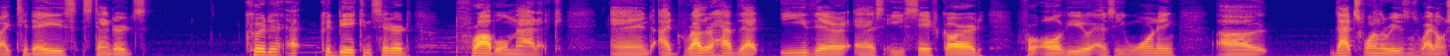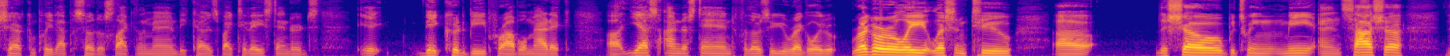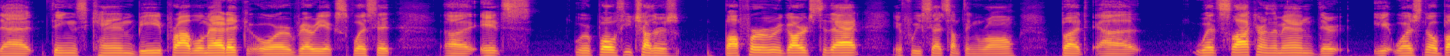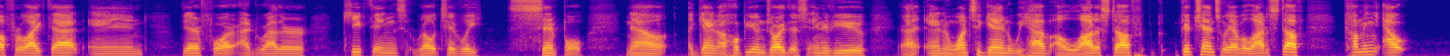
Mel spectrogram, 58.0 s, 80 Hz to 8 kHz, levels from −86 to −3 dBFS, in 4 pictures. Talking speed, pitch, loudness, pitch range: 150 wpm, 115 Hz, -19 LUFS, 110-130 Hz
